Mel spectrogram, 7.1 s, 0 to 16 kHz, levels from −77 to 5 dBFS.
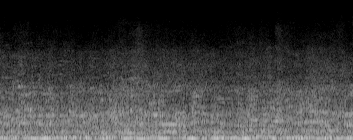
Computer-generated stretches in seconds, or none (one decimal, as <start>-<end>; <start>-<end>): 2.5-7.1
